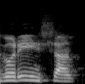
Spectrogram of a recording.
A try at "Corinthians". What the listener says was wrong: Nella Corinthians, con la pronuncia in anglosassone, l'hai detto.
